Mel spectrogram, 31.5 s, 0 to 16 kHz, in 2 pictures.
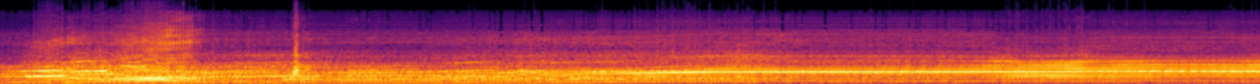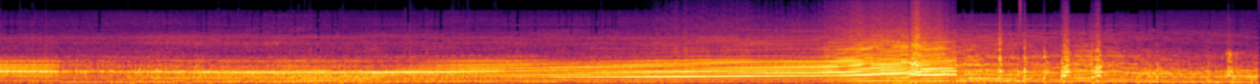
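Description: Sportbike engine, the Yamaha R1's inline-four, heard from the riding position while riding in traffic: the revs climb at the start, hold steady at cruise with a brief dip past the middle, then rise sharply in pitch under acceleration near the end before the throttle closes.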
